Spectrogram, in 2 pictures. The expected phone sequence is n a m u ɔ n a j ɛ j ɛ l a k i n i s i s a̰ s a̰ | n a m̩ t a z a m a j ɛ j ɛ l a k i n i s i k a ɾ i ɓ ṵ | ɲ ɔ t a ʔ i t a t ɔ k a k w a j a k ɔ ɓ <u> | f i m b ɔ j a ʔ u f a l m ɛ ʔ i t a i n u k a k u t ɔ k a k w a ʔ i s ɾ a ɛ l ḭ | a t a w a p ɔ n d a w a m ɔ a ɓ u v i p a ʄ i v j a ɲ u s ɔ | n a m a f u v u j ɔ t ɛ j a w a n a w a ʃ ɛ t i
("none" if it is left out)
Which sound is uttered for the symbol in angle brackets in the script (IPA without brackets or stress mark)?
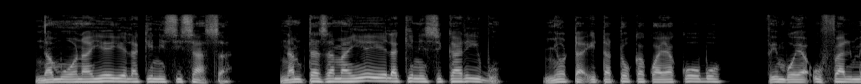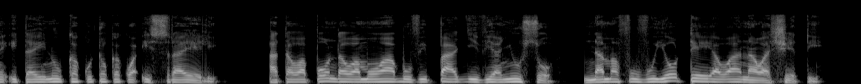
ɔ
